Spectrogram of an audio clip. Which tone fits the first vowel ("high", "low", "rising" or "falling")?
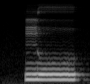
high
